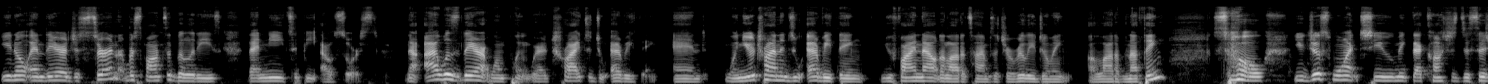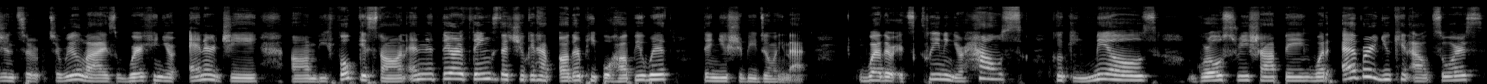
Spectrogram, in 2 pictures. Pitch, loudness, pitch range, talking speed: 175 Hz, -20 LUFS, 145-210 Hz, 205 wpm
